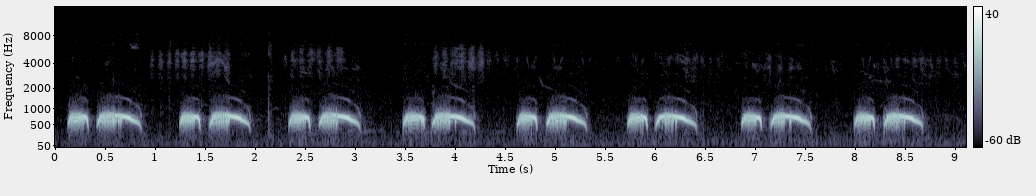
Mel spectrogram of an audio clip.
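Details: Decoy spotted dove during a trapping session with a wild fighting male and a female dropping down: very regular paired coos, a short note then a falling one, eight pairs in a row, faint high chirps.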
